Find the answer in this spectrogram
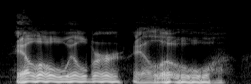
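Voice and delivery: put-on horse voice. Showing how anyone can do a Mr. Ed impersonation, Mr. Ed impression. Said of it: "gravel your voice a little bit, and then you just stammer it".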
